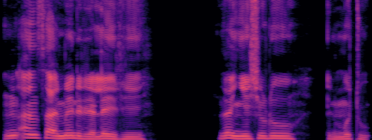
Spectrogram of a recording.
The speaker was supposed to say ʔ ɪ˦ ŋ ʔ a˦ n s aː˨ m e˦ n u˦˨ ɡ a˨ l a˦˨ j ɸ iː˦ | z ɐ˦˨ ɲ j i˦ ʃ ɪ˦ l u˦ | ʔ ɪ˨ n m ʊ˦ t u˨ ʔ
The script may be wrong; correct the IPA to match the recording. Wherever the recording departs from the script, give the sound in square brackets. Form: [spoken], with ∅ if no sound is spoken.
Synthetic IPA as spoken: ʔ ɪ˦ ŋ ʔ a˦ n s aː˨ m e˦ n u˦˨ [d] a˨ l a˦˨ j ɸ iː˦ | z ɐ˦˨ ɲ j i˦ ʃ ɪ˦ [ɽ] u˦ | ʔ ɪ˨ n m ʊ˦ t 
